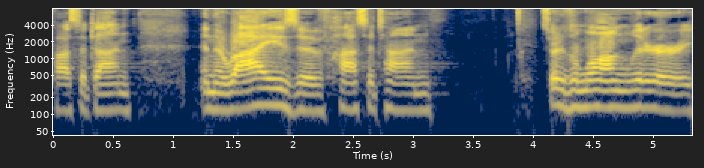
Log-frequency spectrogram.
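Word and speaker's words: השטן: about the subject of hassetan or satan and i phrase it or pronounce it that way for a number of reasons not the least of which is the fact that it's not anglicized and also normally in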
